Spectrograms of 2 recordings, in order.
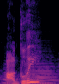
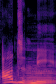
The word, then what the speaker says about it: Udney: Didn't he say his name was Ugly? It was Udney, and you know it.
